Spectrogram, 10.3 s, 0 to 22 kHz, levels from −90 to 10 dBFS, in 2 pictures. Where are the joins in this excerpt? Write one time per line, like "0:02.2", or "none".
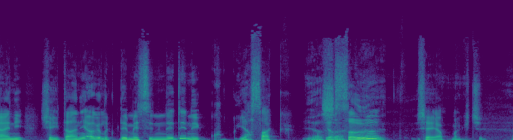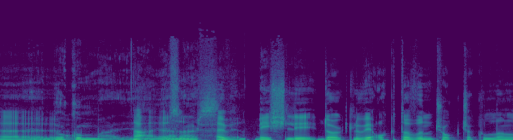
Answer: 0:07.6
